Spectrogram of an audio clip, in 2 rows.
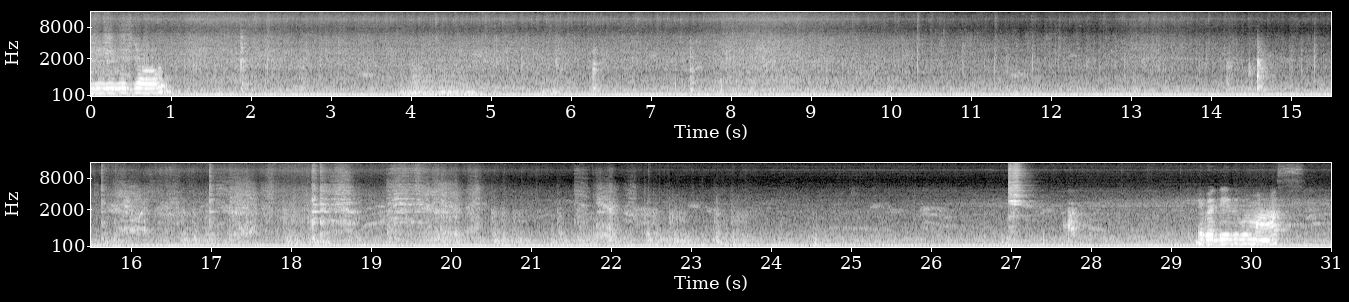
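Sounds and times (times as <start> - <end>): food sizzling in oil: 0.0 - 22.4, 27.0 - 27.4
steady low hum: 0.0 - 31.0
spatula scraping pan: 15.6 - 20.7, 21.4 - 22.6.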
